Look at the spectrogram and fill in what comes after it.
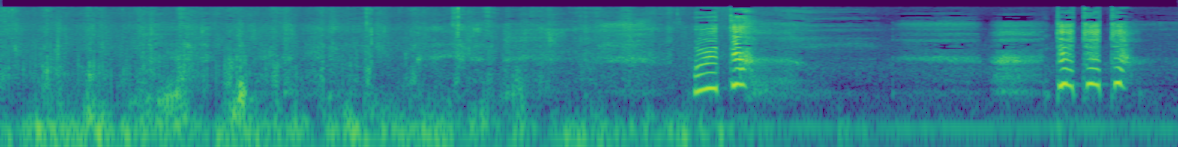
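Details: Pet cat, described as extremely dog-like, gives one short harmonic meow, then three quick clipped meows in rapid succession near the end; people talking and handling noise fill the first half.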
